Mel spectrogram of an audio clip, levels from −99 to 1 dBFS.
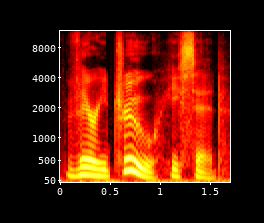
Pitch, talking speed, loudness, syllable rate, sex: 160 Hz, 140 wpm, -15 LUFS, 3.3 syllables/s, female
